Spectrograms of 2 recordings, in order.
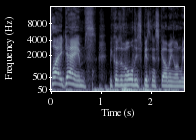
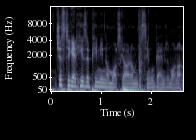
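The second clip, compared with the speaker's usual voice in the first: ordinary delivery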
